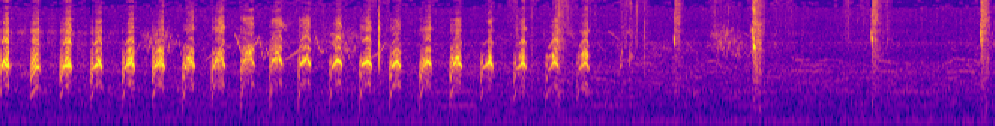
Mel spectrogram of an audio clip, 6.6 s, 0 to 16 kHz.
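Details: Osprey calling from a nest watched by a camera in Charlo, Montana, on a July 2018 morning, where a pair nests. Around seventeen shrill, evenly spaced piping notes over four seconds, then quiet with faint distant birds.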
